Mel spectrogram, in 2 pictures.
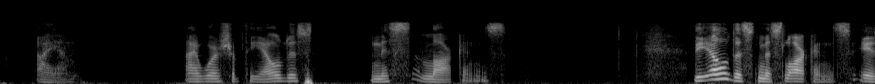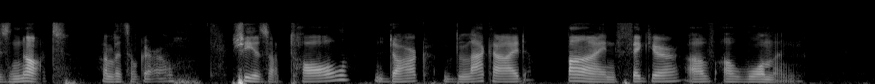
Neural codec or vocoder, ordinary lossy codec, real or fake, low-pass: none; Opus, 16 kbps; real; 7.2 kHz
